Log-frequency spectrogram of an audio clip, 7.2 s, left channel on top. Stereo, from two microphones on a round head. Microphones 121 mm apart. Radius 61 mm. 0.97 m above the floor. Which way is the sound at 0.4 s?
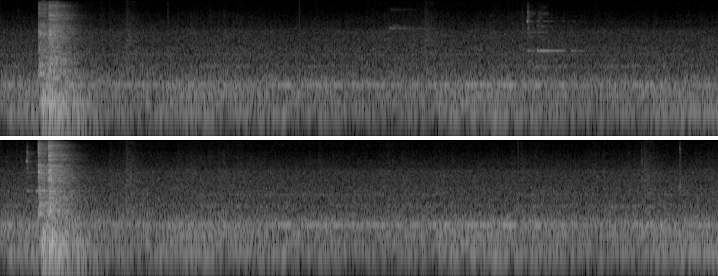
80° right.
